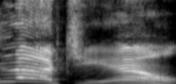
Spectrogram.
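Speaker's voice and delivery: put-on strong Cockney accent. Retelling what a chap said on entering the loo: imitating Bubble's Cockney accent. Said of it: "with a right old Cockney accent".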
